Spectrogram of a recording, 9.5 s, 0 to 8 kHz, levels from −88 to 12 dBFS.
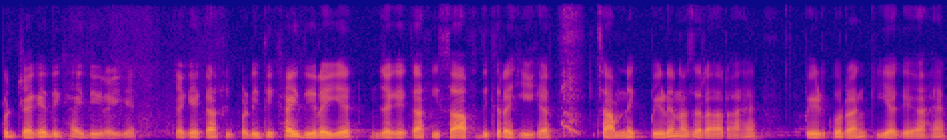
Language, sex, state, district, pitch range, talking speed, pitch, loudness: Hindi, male, Bihar, Darbhanga, 95-110 Hz, 205 wpm, 100 Hz, -20 LUFS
